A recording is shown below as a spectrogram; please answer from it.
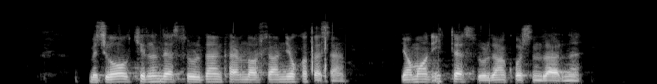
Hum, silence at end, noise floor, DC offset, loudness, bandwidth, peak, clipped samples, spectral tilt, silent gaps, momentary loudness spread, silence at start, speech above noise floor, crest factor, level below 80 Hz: none; 0.8 s; -58 dBFS; under 0.1%; -15 LUFS; 7.8 kHz; 0 dBFS; under 0.1%; -7 dB/octave; none; 8 LU; 0.9 s; 44 dB; 16 dB; -52 dBFS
